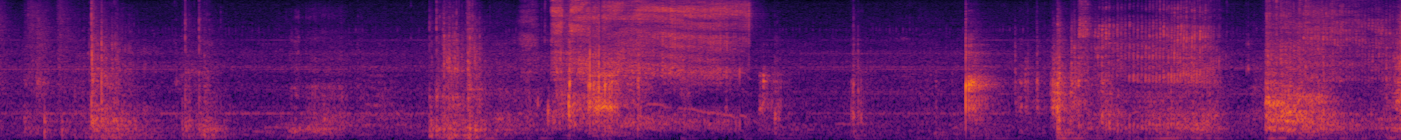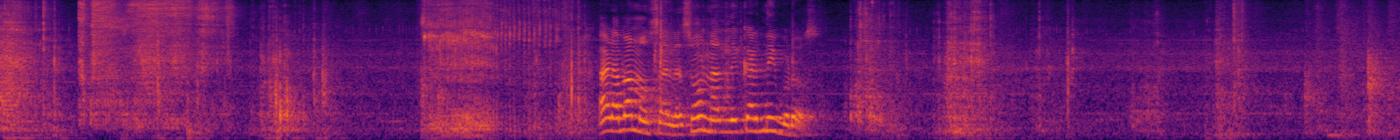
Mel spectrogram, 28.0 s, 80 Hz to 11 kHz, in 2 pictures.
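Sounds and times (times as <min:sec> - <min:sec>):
person imitating dinosaur roars: 0:05.7 - 0:07.6.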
